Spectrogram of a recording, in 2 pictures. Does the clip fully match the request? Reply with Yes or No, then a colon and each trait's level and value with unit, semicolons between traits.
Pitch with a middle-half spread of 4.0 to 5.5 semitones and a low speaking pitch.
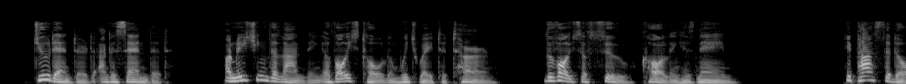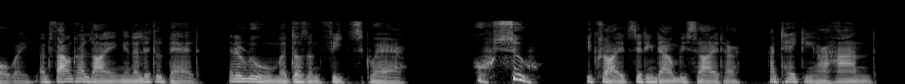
Yes: average, 4.5 semitones; very low, 95 Hz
